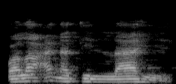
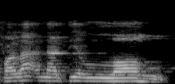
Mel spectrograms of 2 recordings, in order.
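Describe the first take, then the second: First: The L of Allah is thin and light. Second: The L of Allah is thick and heavy. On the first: The speaker calls it right. "otomatis lafzul jalalanya adalah tipis" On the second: The speaker calls it wrong. "Kalau kita tebalkan fala'natillahu, itu seakan-akan tidak pas"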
